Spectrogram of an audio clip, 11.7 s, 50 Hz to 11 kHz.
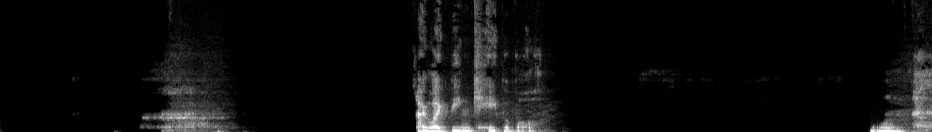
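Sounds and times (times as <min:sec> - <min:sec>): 
big deep breath drawn in during a guided tapping exercise: 0:01.8 - 0:03.0
speech: 0:05.2 - 0:06.8, 0:11.0 - 0:11.6.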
